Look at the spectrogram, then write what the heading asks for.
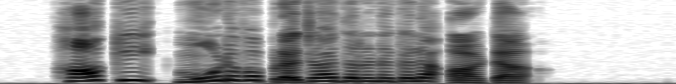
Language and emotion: Telugu, neutral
